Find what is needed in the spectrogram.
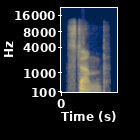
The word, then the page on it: stump: British English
